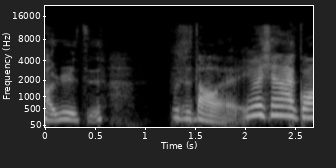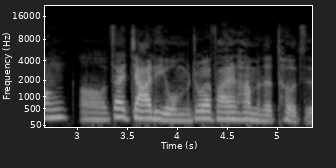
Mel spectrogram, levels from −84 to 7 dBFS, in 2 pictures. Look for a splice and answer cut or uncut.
cut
